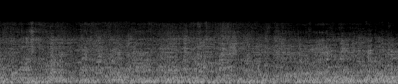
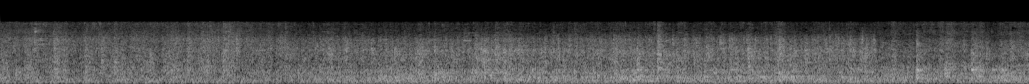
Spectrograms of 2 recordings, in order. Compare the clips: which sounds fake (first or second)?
first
